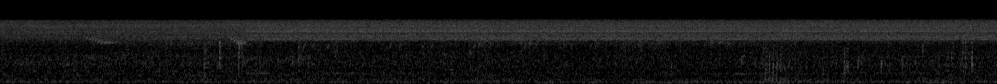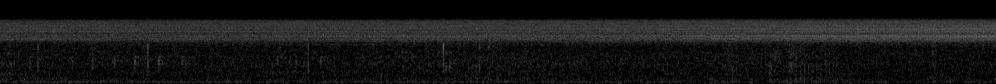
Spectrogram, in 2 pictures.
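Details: Summer cicadas, loud at this time of year, fill the air with a steady, high-pitched hissing drone that holds unbroken for twenty seconds, with a few faint clicks and chirps scattered beneath.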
